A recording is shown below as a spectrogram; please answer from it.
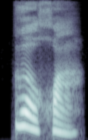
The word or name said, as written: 恶化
